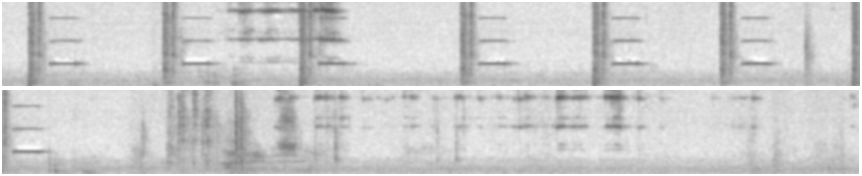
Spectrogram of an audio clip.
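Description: Camera shutter clicking about once a second, seven shots in a row, most followed by a short high beep from the studio flash as it signals it has recycled and is ready. In the second half the shots stop and only faint ticks and a faint steady tone remain.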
